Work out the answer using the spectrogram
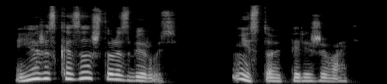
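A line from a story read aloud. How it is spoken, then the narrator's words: Lazy. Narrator (Russian): лениво повторил муж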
